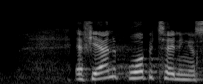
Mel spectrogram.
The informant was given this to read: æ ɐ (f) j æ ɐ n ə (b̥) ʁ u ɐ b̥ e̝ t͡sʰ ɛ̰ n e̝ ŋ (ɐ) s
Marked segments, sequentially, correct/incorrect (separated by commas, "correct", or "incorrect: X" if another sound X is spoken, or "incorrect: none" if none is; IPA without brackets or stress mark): correct, correct, correct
